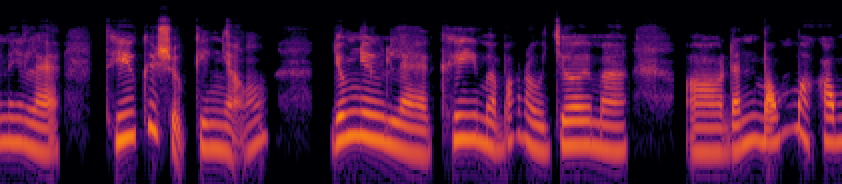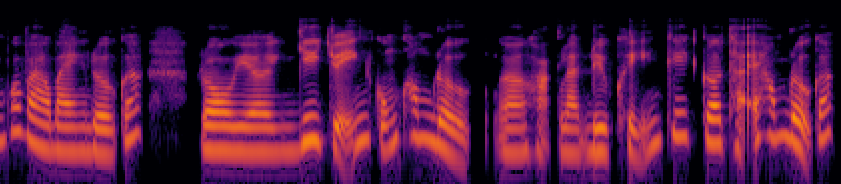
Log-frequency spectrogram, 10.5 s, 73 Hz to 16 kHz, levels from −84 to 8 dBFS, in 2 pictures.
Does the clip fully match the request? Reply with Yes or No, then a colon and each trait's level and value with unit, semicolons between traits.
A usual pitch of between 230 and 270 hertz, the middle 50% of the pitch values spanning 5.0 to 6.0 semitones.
Yes: high, 235 Hz; wide, 5.4 semitones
